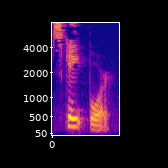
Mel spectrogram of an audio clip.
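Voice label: "skateboard", English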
